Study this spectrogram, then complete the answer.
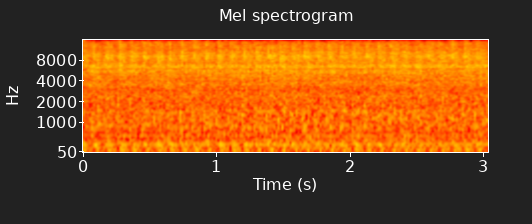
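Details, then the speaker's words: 2015 Kawasaki KLR 650 single, warm with hot pipe, after idle lever turned counterclockwise and choke adjusted; steady, even idle with no hunting or stumbles, smoothed out. "It has, I don't know if you can hear it, but it did smooth out."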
